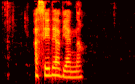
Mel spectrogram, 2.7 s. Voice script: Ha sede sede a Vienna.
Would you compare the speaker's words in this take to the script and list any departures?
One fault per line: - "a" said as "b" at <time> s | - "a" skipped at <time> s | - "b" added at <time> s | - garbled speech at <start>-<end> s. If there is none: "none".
- "sede" skipped at 1.1 s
